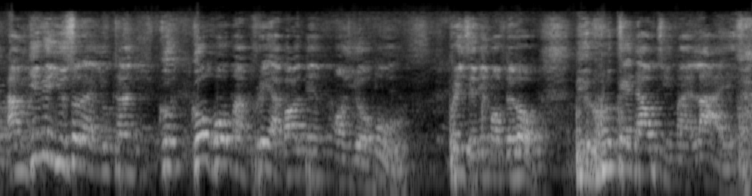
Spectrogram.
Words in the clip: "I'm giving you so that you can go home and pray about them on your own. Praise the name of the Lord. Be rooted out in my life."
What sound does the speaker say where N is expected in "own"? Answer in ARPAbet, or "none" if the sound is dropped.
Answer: L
